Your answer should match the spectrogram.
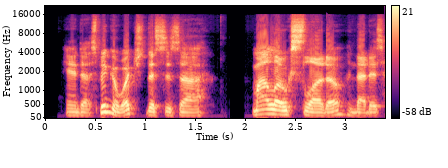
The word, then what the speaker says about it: Mylo Xyloto: And speaking of which, this is Mylo Xyloto, and that is how it's pronounced.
